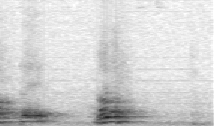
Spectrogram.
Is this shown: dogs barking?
yes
